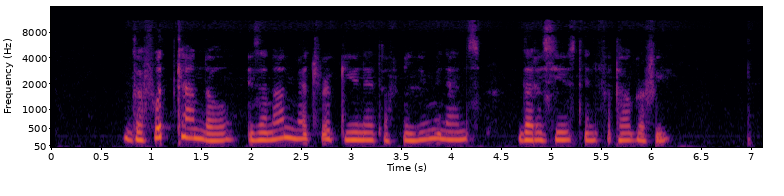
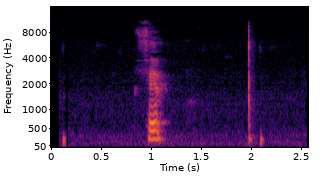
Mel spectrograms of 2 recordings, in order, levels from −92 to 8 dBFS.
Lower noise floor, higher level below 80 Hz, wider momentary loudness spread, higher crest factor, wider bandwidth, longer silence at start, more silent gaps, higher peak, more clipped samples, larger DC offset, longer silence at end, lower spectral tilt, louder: first, -76 dBFS vs -62 dBFS; about the same, -72 dBFS vs -68 dBFS; second, 9 LU vs 22 LU; second, 20 dB vs 26 dB; about the same, 11.5 kHz vs 11 kHz; first, 0.75 s vs 0.1 s; neither; second, -16 dBFS vs -10 dBFS; neither; neither; first, 0.95 s vs 0.45 s; first, -7.5 dB/octave vs -4 dB/octave; second, -35 LUFS vs -30 LUFS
